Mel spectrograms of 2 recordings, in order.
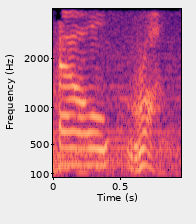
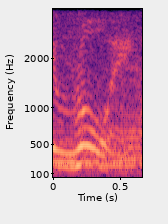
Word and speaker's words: El Roi: El-Roh. Read it. They say Roy. E-L-R-O-I. That's a mispronunciation from the Greek and the Latin of Roh.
